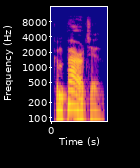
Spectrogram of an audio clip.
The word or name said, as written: comparative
